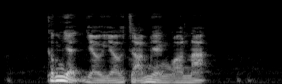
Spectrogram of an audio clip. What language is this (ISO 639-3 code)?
yue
